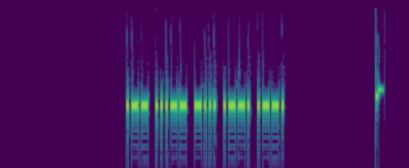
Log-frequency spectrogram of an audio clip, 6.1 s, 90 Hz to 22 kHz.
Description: Morse code, heard as a keyed tone, about 33 wpm, 700 Hz. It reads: W3BPP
